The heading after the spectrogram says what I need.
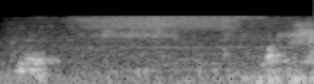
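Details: Speaker's own real mechanical ventilator during podcast recording: a steady airy hiss of delivered breath between brief muffled low bursts as the ventilator cycles; mechanical ventilator sound.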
